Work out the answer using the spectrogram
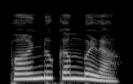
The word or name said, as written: ಪಾಂಡುಕಂಬಳಿ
